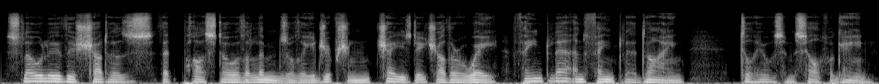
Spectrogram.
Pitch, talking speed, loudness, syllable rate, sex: 110 Hz, 165 wpm, -16 LUFS, 4.8 syllables/s, male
